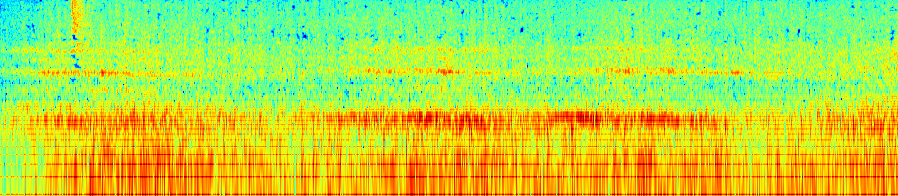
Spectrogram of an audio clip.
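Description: Electric multiple-unit local train passing close by: a steady rumble of wheels on rail with a faint high whine over it. The sound builds over the first second, with a sharp click about a second in.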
